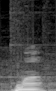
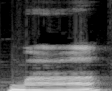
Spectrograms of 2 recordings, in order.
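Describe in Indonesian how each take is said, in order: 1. Diucapkan dengan nada ringan. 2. Diucapkan dengan nada kedua. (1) "Nada ringan" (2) "Nada dua"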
